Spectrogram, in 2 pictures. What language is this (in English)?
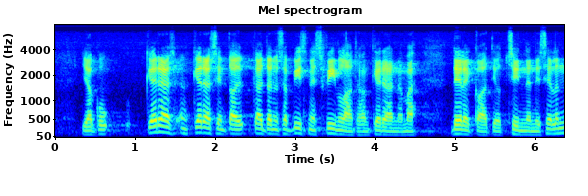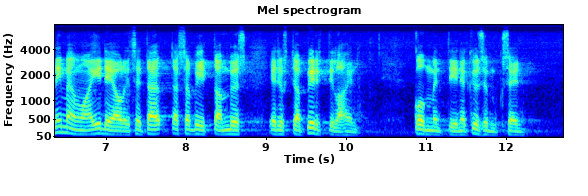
Finnish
